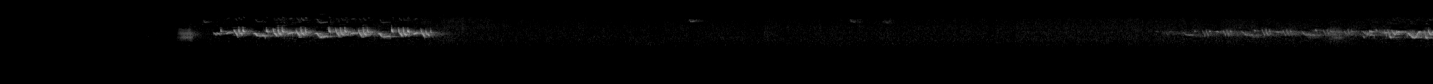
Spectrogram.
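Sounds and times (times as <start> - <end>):
Japanese leaf warbler song: 1.8 - 4.4, 11.7 - 14.3.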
